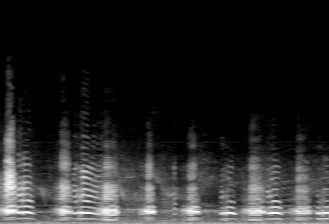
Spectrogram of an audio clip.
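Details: Goose giving a steady series of loud nasal honks, about two per second, each with a slightly falling tone.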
